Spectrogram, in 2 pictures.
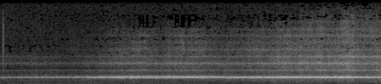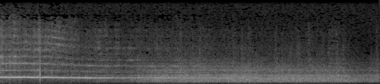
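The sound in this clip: A train travelling, heard from inside the rear carriage: a long, steady horn-like tone sounds for several seconds and dips slightly as it ends, over a constant rolling rumble that carries on alone afterward.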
